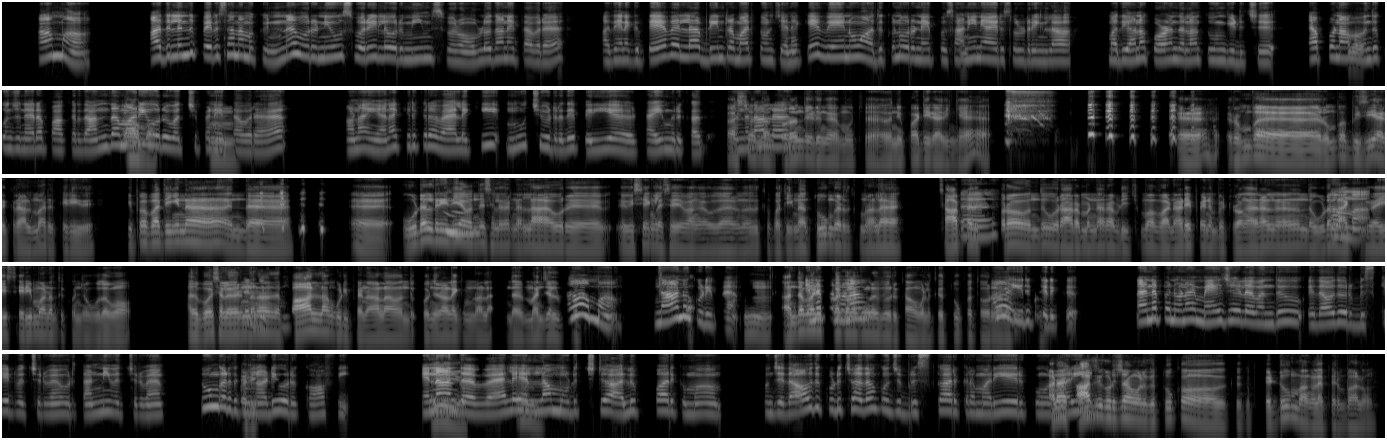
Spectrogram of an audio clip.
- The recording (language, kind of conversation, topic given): Tamil, podcast, ஒரு நல்ல தூக்கத்துக்கு நீங்கள் என்ன வழிமுறைகள் பின்பற்றுகிறீர்கள்?
- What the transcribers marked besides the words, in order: in English: "மீம்ஸ்"; giggle; other background noise; in English: "பிஸியா"; chuckle; in English: "ஆக்டிவ்"; unintelligible speech; in English: "பிரிஸ்கா"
